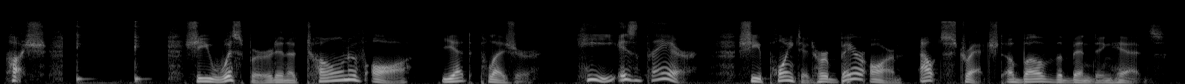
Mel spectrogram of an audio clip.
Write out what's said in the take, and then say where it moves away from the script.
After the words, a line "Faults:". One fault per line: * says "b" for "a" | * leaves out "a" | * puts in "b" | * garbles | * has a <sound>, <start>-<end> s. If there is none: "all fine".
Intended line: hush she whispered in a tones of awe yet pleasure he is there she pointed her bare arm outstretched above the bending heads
hush she whispered in a tone of awe yet pleasure he is there she pointed her bare arm outstretched above the bending heads
Faults:
* has a tap, 0.8-1.5 s
* says "tone" for "tones"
